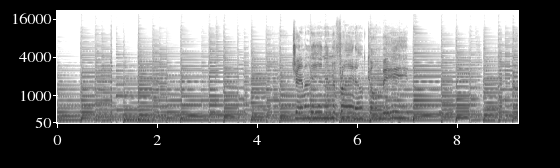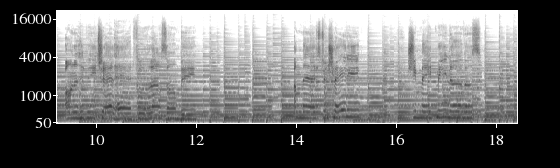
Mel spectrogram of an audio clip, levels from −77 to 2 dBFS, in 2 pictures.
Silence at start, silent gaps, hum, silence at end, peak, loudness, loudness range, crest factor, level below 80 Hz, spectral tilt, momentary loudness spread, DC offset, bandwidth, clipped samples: 0 s; none; none; 0 s; -2 dBFS; -22 LUFS; 4 LU; 20 dB; -52 dBFS; -4.5 dB/octave; 6 LU; under 0.1%; 19.5 kHz; under 0.1%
